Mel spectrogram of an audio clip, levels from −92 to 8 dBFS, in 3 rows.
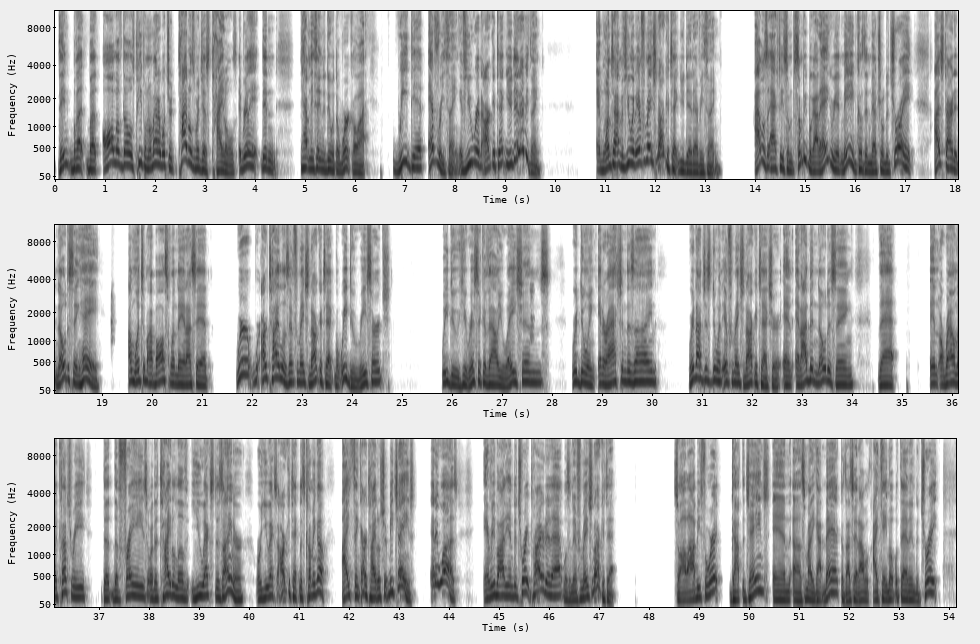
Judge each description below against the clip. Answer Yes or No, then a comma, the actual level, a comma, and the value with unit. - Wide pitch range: Yes, wide, 5.8 semitones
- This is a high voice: No, medium, 140 Hz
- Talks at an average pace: Yes, average, 190 wpm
